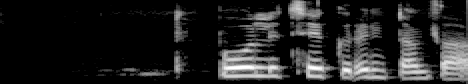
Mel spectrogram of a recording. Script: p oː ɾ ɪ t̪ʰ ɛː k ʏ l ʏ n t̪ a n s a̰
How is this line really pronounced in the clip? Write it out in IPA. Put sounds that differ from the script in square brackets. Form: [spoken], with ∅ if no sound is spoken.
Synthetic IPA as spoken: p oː [l] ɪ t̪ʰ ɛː k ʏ [ɾ] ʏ n t̪ a n [θ] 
